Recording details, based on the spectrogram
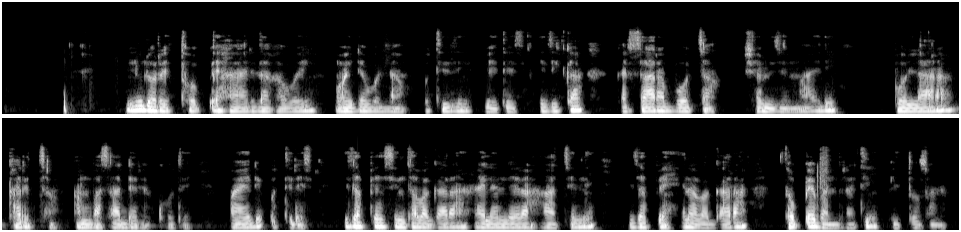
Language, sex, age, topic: Gamo, male, 25-35, government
